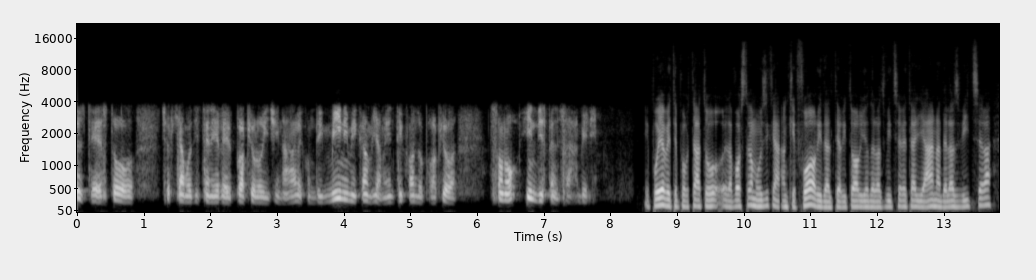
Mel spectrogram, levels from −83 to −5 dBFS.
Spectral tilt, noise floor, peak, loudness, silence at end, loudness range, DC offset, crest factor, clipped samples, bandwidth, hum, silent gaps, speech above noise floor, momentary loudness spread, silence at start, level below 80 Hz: -6.5 dB/octave; -61 dBFS; -8 dBFS; -27 LUFS; 0.15 s; 2 LU; under 0.1%; 18 dB; under 0.1%; 14 kHz; none; 8.34-8.39 s; 34 dB; 12 LU; 0 s; -66 dBFS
